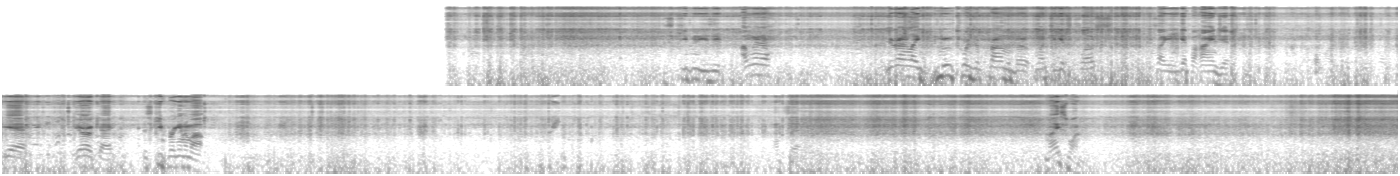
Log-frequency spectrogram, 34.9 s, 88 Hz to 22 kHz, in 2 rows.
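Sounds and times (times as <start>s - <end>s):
water around a boat: 5.6s - 34.9s
wind buffeting microphone: 5.6s - 34.9s.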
